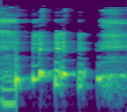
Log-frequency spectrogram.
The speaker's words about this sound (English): proceeds to cough mid inhale.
